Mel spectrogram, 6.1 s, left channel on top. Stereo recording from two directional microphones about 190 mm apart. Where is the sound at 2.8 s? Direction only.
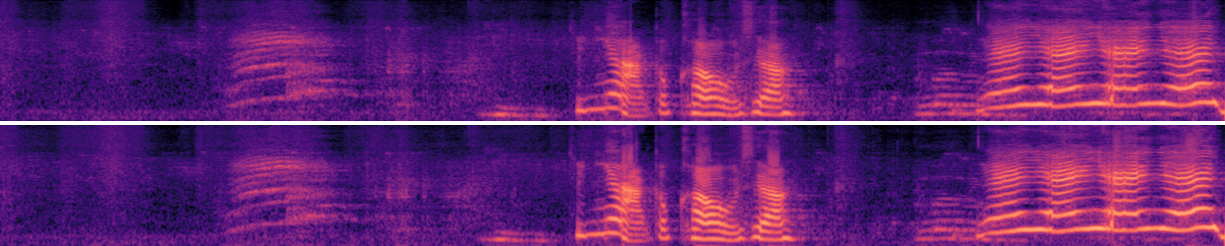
30° right (ahead or behind).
